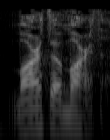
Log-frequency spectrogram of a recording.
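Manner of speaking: a tender, loving call to a friend; words of love. Retold or imitated. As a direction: say her name gently, full of love. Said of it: "Those are words of love".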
